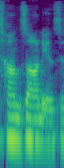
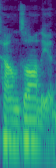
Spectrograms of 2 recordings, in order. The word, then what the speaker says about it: Tanzania: I met Tanzanians and it's pronounced Tanzania, not Tanzania.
